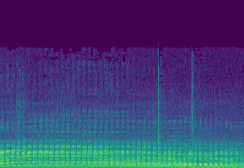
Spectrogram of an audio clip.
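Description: A man's voice in one long drawn-out wail, rising at the start and then sliding slowly down in pitch.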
